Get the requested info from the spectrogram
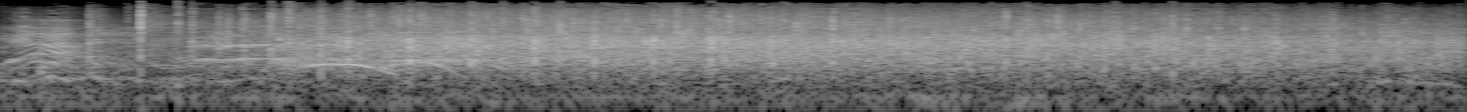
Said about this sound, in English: And you see how they all clapped on the beat? I was so proud.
